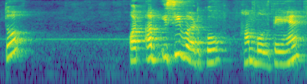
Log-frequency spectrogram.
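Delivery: ordinary talk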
